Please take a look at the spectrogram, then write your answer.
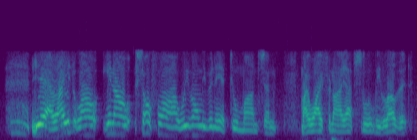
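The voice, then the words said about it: Bronx New York accent. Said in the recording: “I'm from the Bronx... You know the accent... I can tell by the accent.”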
